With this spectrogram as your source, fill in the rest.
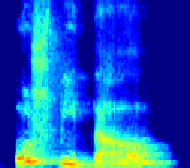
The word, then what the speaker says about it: hospital: It is hospital. Again, stress is on the last syllable.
